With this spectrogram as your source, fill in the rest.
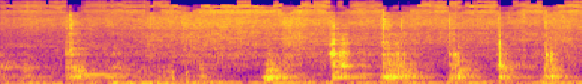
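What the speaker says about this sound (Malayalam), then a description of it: "ഇതിങ്ങനെ വഴറ്റി കൊടുക്കണം." Masala with cashews and raisins being sautéed and stirred in a pan, a steady sizzle broken by a series of scraping stirs that grow more frequent toward the end, close and clear with no talk.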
